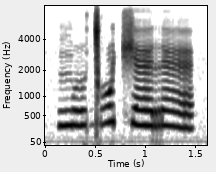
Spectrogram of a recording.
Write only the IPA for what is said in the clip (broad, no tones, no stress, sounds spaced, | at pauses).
ŋʷ ɤ ɡ͡ǀ ɔ t͡ʃ æ r æ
